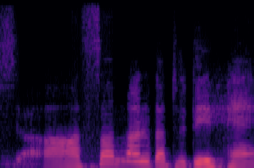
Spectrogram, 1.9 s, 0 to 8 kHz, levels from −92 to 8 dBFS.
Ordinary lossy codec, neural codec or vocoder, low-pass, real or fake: none; codec, 16 kHz, 0.5 kbps, X-Codec, HuBERT features, trained on general audio; none; fake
